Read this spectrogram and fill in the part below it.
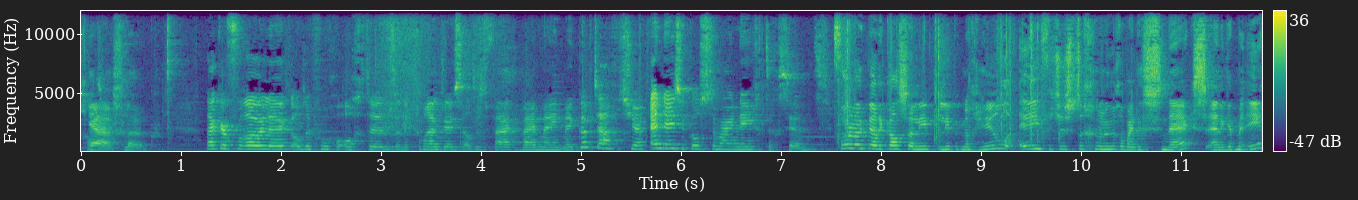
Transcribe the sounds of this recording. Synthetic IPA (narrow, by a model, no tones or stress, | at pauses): atɪsløɥk | lɛkəɹfrowløɥkɔp̚dəvruχəʔɔχtəntɛnɪkχəbrœɥk̚dejzəɑ̰lˠtɛjtfaːkbɛjmɛjnmɛjnkɵp̚taːfəl̩ˠtjəɛndejzəkɔstəmaːɹnejχəntəχsɛnt | fʊːɹdɑtɪknaːdəkɑsəliplipɪk̚nɔχɦɪːlˠejvənt͡ʃəstəχlyːrəbɛjdəsnɛksɛnɪkɦɛp̚məʔɪn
